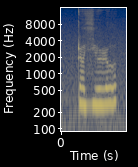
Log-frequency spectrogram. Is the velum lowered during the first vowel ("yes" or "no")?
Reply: no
